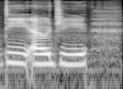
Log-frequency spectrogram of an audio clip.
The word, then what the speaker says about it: DOG: It's just dog, but like put into like actually spelling it out without just putting DOG. So it is pronounced DOG.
